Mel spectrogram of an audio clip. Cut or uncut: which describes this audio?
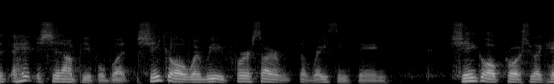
uncut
